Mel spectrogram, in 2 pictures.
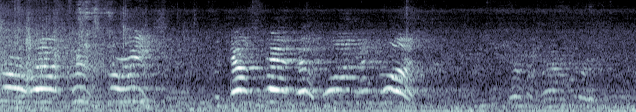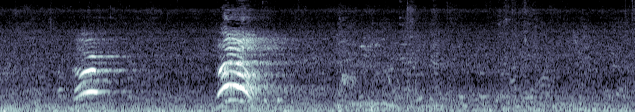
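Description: A high-pitched voice calling out loudly in four short bursts of shouting, with quieter gaps between, over a steady low hum.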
